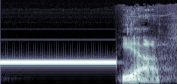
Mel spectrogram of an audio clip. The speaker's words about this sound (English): We'll beep it out. Yeah. We'll beep it out when you say it.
